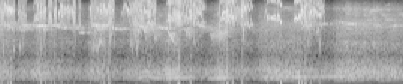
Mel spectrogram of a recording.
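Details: Hummingbird song: very high-pitched, thin squeaky buzzing bursts in quick irregular phrases, repeated several times a second over a faint hiss.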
